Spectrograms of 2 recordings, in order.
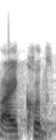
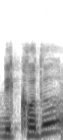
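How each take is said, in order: First: The first syllable sounds like 'rye'. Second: The first syllable sounds like 'ree'. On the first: This is the way the name is said nowadays. "요즘은 라이커트라고도 하더라고요" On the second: This is the older way the name was rendered. "리커드라고 한글 한글식으로 표현했어요"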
